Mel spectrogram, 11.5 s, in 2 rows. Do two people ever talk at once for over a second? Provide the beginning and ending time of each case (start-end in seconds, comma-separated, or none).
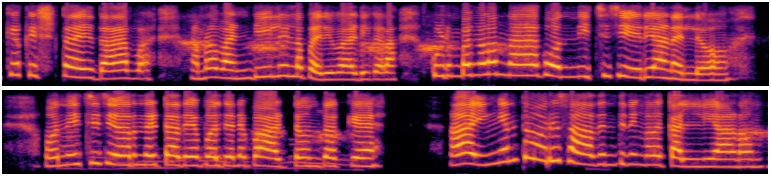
6.3-8.3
